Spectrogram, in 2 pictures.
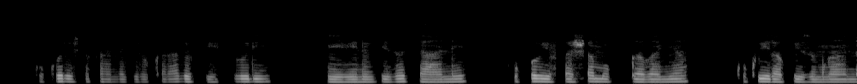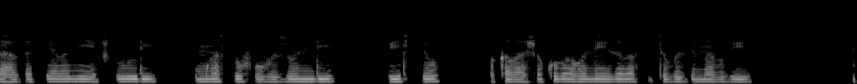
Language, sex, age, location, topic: Kinyarwanda, male, 18-24, Kigali, health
